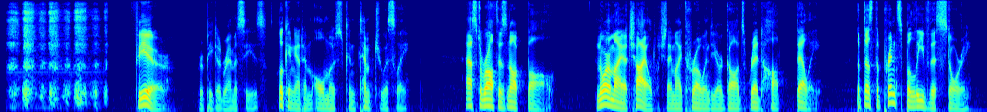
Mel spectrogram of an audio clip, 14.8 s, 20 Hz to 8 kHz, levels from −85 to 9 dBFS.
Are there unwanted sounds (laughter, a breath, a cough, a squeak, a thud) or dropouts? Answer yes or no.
yes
